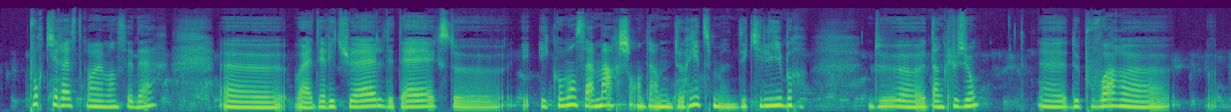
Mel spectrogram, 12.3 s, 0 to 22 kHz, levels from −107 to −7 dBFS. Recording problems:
voice in the background; faint; throughout; 25 dB below the speech

